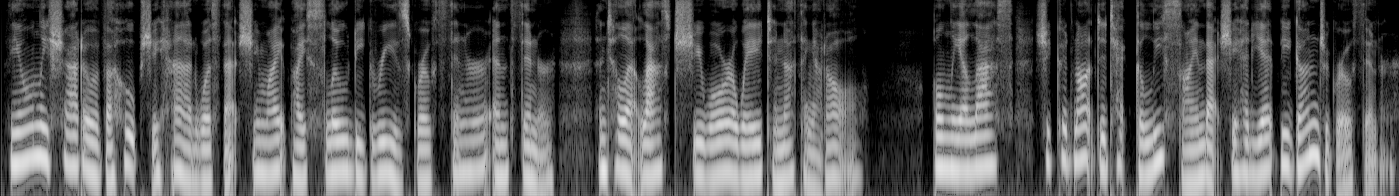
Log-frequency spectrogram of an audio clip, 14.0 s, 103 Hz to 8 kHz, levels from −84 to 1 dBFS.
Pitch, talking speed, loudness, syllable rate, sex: 175 Hz, 195 wpm, -18 LUFS, 4.7 syllables/s, female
